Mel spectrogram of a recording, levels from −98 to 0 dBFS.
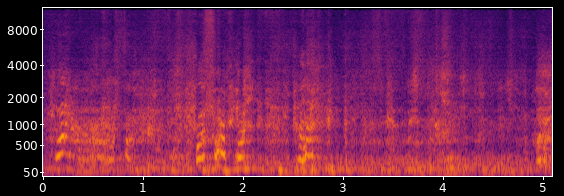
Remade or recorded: remade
